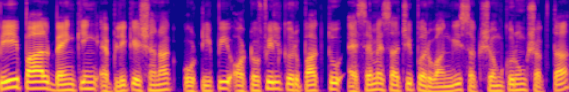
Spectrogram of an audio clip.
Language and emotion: Goan Konkani, neutral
